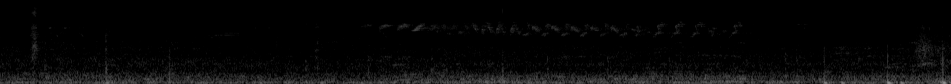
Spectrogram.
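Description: A bird's rapid, high-pitched chirping trill lasting about four seconds in the middle, over a low steady outdoor rumble. A few soft knocks come near the end.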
